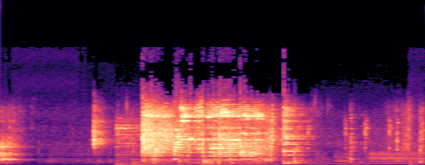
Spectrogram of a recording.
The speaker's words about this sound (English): Smashed his cast against the uh, pole holding up one of the tyres, and um, yeah, we're free of that.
